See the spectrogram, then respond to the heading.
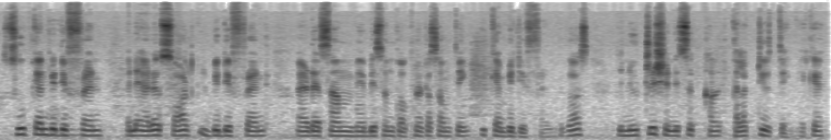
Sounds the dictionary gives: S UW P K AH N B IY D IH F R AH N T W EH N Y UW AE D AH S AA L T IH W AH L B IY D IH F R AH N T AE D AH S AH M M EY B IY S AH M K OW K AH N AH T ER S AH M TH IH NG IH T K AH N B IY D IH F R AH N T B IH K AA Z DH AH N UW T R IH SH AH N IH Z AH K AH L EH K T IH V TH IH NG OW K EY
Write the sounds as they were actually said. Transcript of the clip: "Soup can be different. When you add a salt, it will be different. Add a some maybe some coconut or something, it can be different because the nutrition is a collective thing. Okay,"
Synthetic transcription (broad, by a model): S UW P K AH N B IY D IH F R AH N T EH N AE D AH S AA L T IH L B IY D IH F R AH N T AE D AH S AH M M EY B IY S AH M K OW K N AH T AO S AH M T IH NG IH T K AH N B IY D IH F R AH N T B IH K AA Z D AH N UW T R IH SH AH N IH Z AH K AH L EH K T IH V T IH NG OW K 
